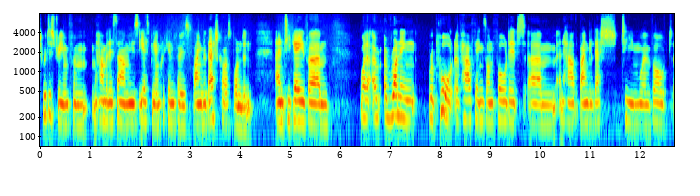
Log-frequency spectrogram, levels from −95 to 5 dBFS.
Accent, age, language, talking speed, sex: British, 20-39, English, 150 wpm, female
